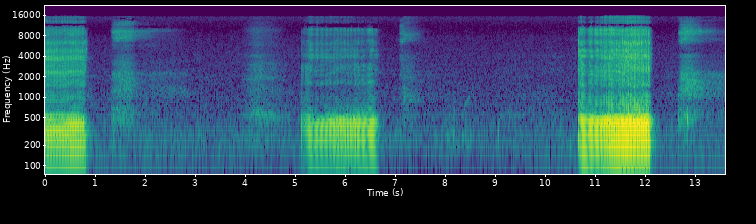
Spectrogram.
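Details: Sleeping French bulldog snoring; loud rattling snores on the in-breath with quiet out-breaths between them, about 5 breaths a minute.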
